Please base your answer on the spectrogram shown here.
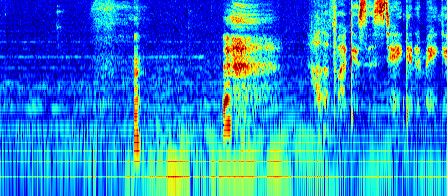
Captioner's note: laughs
